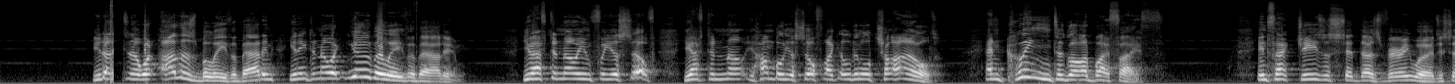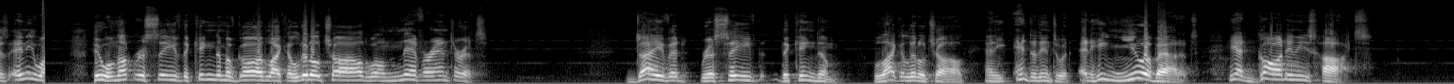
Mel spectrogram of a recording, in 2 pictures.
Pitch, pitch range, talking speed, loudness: 215 Hz, 180-240 Hz, 190 wpm, -14 LUFS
